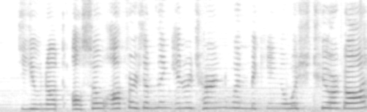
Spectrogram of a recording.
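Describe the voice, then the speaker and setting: A woman's squeaky put-on character voice, extremely high, very fast, and flat and monotone in intonation. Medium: game stream. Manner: clinical, matter-of-fact.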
